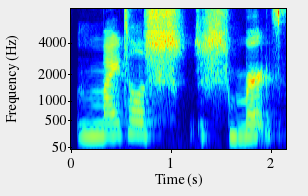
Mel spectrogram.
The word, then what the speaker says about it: Mittelschmerz: It's Mittelschmerz, but the schmerz is supposed to be like square, squirt.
